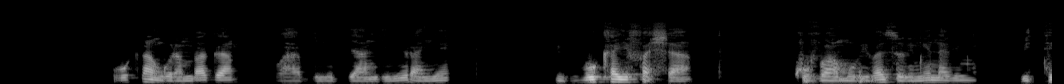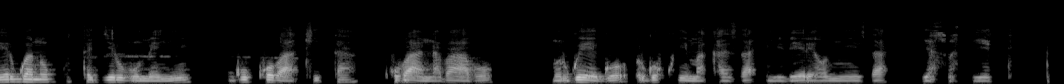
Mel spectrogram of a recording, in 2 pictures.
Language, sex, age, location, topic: Kinyarwanda, male, 18-24, Kigali, health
